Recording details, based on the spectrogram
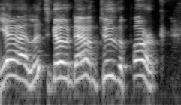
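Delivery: put-on, loud, very high old man voice. Retelling a cartoon translator's line: imitating an old man's voice. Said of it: "the only setting on it they decided was the old man setting".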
